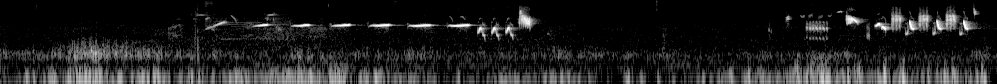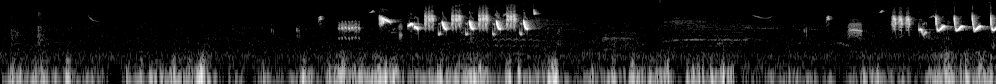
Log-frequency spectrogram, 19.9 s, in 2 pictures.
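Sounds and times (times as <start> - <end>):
songbird singing: 1.6 - 5.6, 7.5 - 11.1, 12.6 - 15.6, 16.6 - 19.9.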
